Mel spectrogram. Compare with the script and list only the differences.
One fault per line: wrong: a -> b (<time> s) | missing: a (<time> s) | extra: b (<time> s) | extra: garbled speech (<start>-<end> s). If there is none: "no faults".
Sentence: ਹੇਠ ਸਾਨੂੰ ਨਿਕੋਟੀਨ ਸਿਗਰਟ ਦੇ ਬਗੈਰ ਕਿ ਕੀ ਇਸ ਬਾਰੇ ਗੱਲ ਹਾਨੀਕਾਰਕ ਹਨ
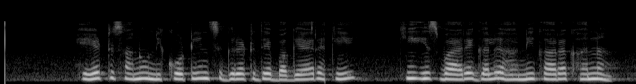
no faults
